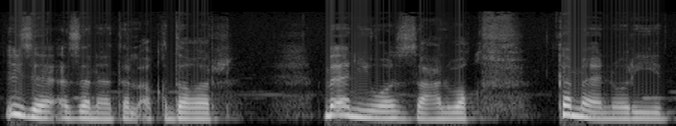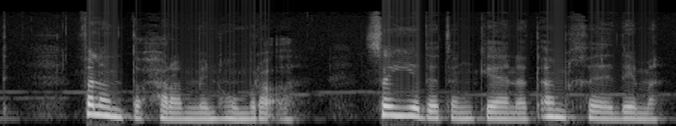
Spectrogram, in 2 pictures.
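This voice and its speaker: A woman voicing a calm, kindly man who leads his household and speaks in a quiet, gentle, reassuring way. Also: sits low, normal speed.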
